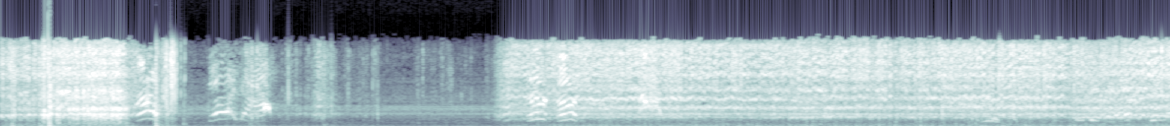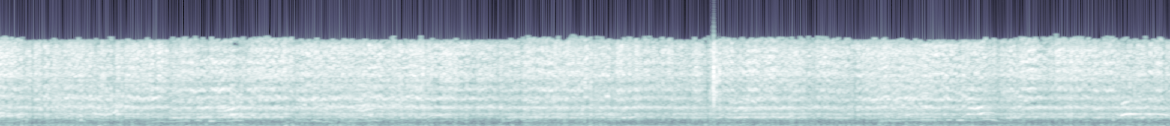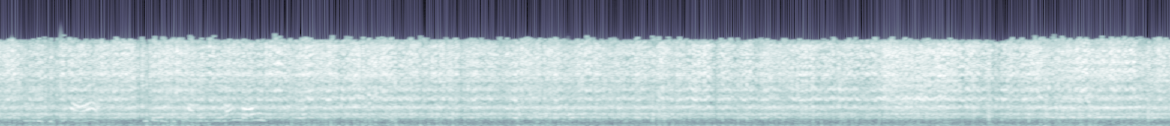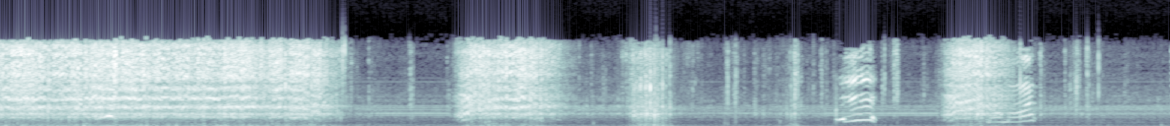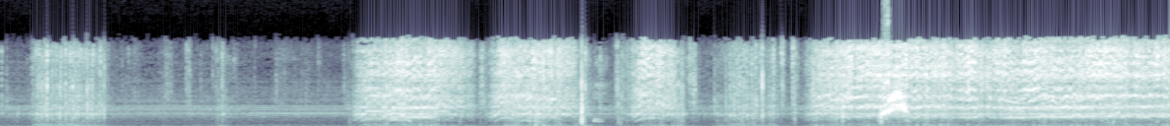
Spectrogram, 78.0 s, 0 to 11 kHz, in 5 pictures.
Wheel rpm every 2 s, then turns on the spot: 230, 50, 0, 70, 200, 210, 210, 210, 200, 200, 200, 210, 210, 210, 210, 210, 210, 210, 210, 210, 210, 210, 210, 210, 210, 160, 40, 50, 10, 10, 30, 10, 10, 30, 100, 70, 50, 200, 210.
54-58 60-64 70-72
